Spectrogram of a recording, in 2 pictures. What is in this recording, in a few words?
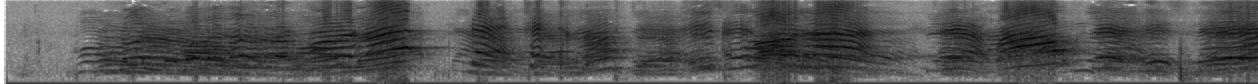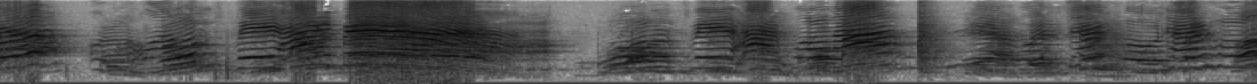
kids reciting rolle rolle rolle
